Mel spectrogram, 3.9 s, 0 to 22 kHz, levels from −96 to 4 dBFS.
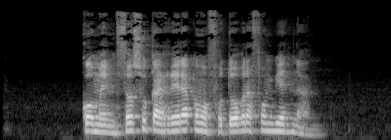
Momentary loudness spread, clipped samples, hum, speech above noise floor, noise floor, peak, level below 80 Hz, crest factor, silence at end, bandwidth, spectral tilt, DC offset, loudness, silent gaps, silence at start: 7 LU; under 0.1%; none; 54 dB; -71 dBFS; -2 dBFS; -62 dBFS; 18 dB; 0.75 s; 16.5 kHz; -5.5 dB/octave; under 0.1%; -17 LUFS; none; 0.85 s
